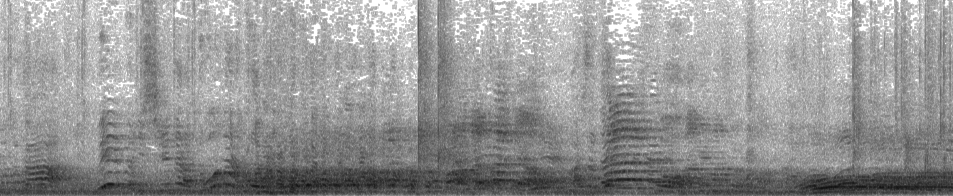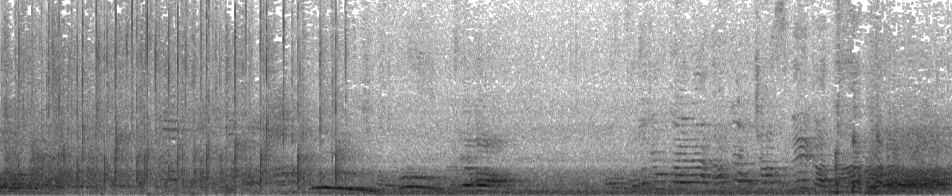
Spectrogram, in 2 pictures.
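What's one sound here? A crowd cheers and chants.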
